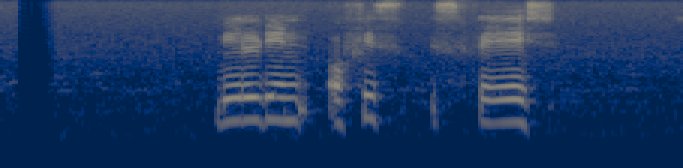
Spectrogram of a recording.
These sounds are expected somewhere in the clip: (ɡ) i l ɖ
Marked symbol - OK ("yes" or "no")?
no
